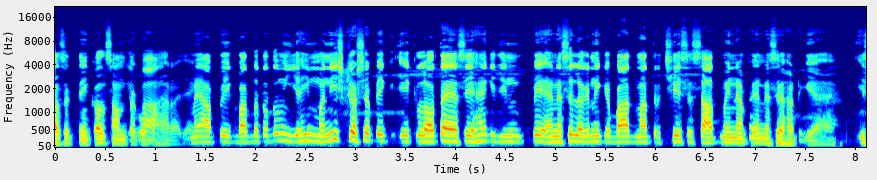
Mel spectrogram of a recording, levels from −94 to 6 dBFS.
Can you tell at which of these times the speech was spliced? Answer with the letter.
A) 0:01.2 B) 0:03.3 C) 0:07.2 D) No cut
A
